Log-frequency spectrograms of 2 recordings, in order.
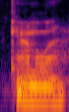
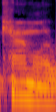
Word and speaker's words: Kamala: of being racist because they pronounced her name cameler rather than or kamala or god knows what the name is i don't know myself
